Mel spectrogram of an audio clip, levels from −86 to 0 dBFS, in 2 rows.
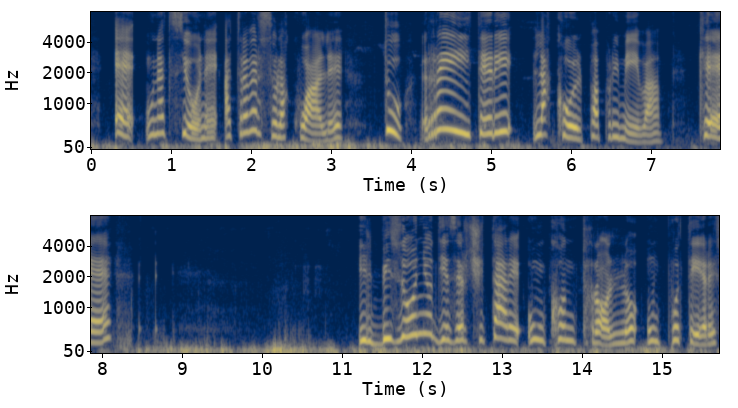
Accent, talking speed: native, 75 wpm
